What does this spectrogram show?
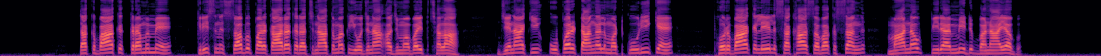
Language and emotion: Maithili, neutral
